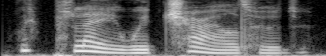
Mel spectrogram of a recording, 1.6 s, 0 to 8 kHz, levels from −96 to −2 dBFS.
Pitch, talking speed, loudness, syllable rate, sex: 200 Hz, 145 wpm, -15 LUFS, 3.6 syllables/s, female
